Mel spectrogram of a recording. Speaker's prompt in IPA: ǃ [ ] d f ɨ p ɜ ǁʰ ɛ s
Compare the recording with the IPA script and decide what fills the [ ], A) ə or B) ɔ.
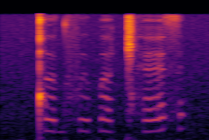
A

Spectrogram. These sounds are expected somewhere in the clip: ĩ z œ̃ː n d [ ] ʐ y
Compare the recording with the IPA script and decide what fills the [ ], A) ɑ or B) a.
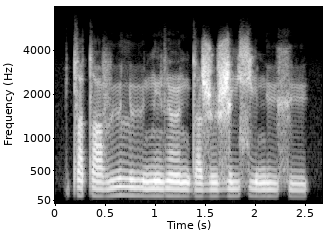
A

